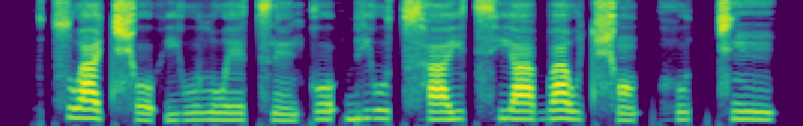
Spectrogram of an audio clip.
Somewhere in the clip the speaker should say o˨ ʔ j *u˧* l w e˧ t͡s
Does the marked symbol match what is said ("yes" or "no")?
yes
